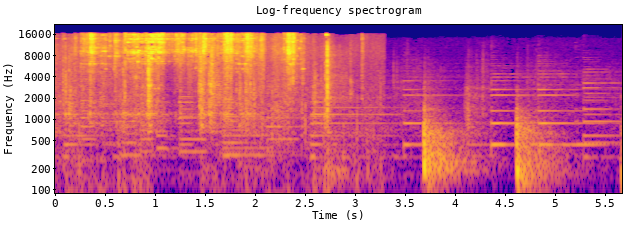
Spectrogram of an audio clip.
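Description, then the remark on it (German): Metallic rattling and clicking of a key working a lock, then two heavy wooden thuds as a large door is pushed open, echoing in the quiet: the castle administrator unlocking the door to the residential wing of Burghausen Castle, Europe's longest castle complex. “und sperrt die Tür zum Wohntrakt auf Europas längster Burganlage auf.”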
